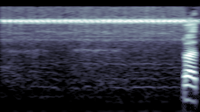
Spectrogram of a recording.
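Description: A steady, high-pitched insect trill with a fast, even pulse, continuing unchanged throughout.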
